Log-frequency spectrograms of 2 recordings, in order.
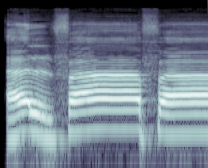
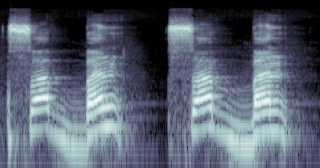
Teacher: جب یہاں پر وقف کریں گے تو دو زبر کو الف سے بدل دیں گے، اور یہ جو لفظ ہے الفافن، یہ الفافن نہیں پڑھا جائے گا بلکہ وقف میں یہ پڑھا جائے گا الفافا۔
